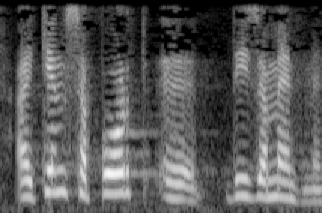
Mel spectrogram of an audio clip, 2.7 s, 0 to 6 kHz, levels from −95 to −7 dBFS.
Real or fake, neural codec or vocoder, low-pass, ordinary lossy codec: real; none; 5.4 kHz; none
